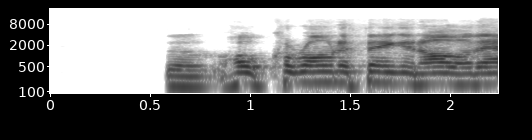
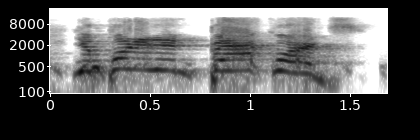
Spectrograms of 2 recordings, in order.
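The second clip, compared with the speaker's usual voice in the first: loud, high, drawn-out exasperated shout; mock yelling; 11 semitones higher, 7 dB louder than usual. Wife corrects husband's swing assembly, mock yelling. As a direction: yell it slowly, in hammed-up disbelief. Wife berating him in retold fight.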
